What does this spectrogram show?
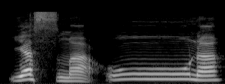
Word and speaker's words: يسمعون: স্যার বহুবচন হচ্ছে এটার সাথে একটা টান দিতে হবে। ইয়াসমাউনা উচ্চারণ করেন।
